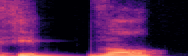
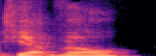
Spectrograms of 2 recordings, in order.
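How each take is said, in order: First: The name is said with English-style sounds. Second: The name is said with French-style sounds. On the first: "sort of anglicized" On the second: "like a Franco way of pronouncing that location"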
